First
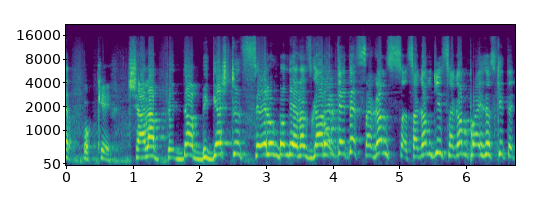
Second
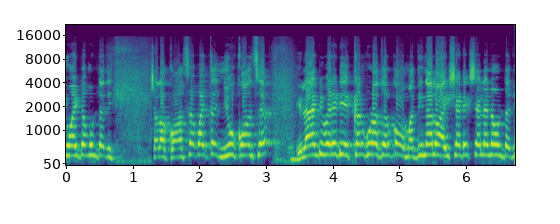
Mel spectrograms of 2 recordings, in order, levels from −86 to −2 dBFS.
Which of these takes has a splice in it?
first; 1 cut; at 4.0 s

